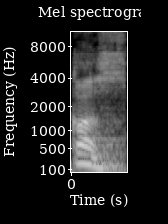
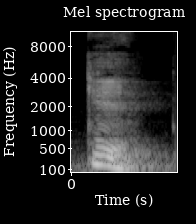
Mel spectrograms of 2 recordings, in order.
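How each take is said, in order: First: The syllable ends with an s sound. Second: The syllable ends with an open e vowel. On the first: The speaker calls it wrong. "it should be kas, but we don't say kas" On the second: The speaker calls it right. "we say ka, sa, ke"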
